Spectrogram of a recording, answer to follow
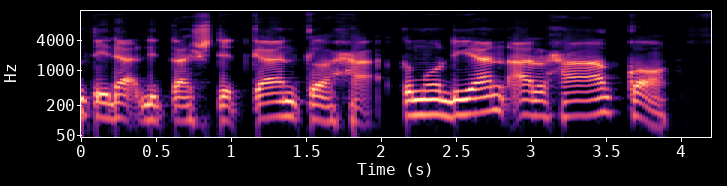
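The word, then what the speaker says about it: الحاقة: ditasditkan ke ha kemudian alhaqqo Ha ini panjangnya tiga Alif dia disertai dengan tasdid kita panjangkan dulu baru kita tasydidkan ini yang disebut dengan mad lazim muthawal atau mad lazim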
